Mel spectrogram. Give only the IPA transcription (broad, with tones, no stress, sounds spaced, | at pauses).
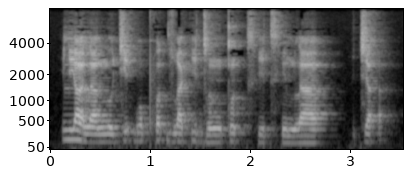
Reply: l j a˥˧ l a˧ n̪ o˧ t͡ɕ e˦ ʔ b ɔ˦ pʰ ɔ˦ t̚ d͡z w a˥˧ k i˥˧ d͡z ɔ̃˧ ŋ t̪ ɔ̃˦ t̚ t͡sʰ i˧ t͡sʰ ĩ˧ m l a˧ | t͡ɕ a˦ ʔ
